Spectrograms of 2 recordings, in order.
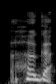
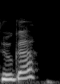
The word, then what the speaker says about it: hygge: Literally H-O-O-G-A. Hygge. – Hygge. – How the Danish pronounce it. Well, I would just like late breaking news here. Do you agree it might actually be pronounced hygge?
